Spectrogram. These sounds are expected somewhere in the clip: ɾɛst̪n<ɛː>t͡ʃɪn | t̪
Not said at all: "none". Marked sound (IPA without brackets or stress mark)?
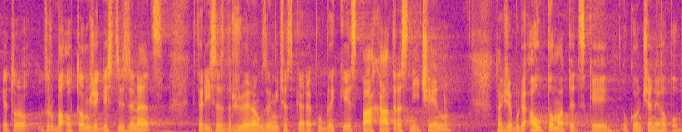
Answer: iː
